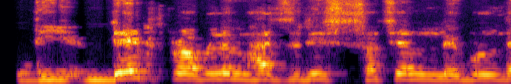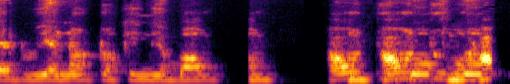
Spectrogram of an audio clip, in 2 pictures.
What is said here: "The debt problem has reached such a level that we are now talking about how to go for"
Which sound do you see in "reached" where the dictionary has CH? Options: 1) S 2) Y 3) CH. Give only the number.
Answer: 1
